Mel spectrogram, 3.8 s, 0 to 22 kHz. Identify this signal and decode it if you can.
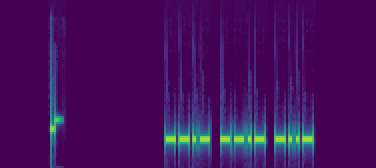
Morse code, heard as a keyed tone, about 36 wpm, 700 Hz. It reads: QQX
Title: USA Call Sign Postfixes - 3 Letters 35wpm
